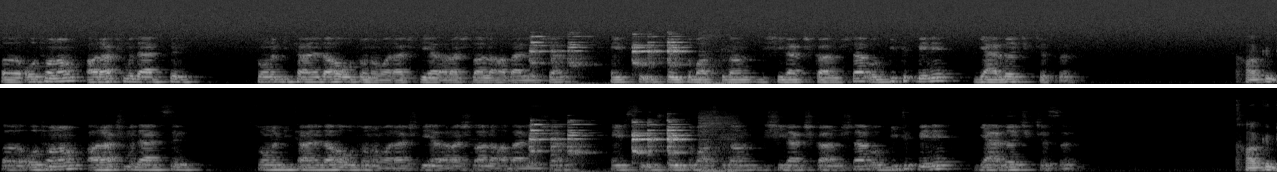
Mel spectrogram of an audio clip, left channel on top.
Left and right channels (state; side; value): noise; left; hiss, 7 dB below the sound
